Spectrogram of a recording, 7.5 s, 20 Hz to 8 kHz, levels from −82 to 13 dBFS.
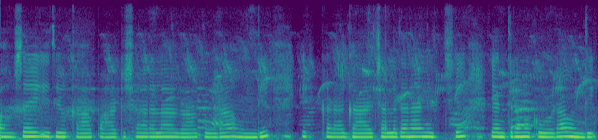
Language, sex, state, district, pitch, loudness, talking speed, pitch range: Telugu, female, Andhra Pradesh, Krishna, 225 Hz, -13 LUFS, 110 wpm, 220-235 Hz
